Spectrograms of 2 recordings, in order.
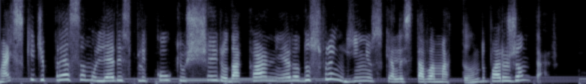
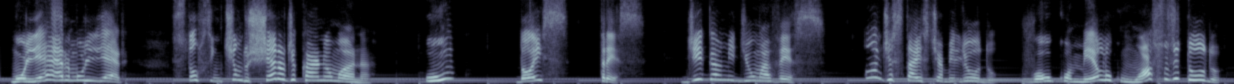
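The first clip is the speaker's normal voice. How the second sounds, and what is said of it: Booming, thunderous shouting voice. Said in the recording (Portuguese): “gritando com uma voz de trovão”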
